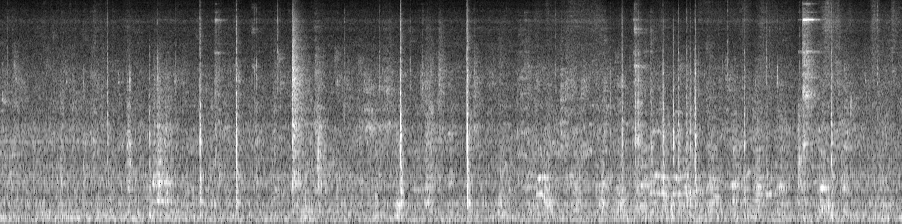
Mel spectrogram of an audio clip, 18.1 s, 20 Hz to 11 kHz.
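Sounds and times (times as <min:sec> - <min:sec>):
metal tools clinking: 0:16.0 - 0:16.6.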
